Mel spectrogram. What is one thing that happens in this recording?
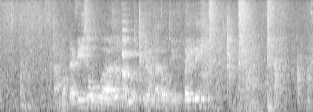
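A man speaks calmly in a room with some echo.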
